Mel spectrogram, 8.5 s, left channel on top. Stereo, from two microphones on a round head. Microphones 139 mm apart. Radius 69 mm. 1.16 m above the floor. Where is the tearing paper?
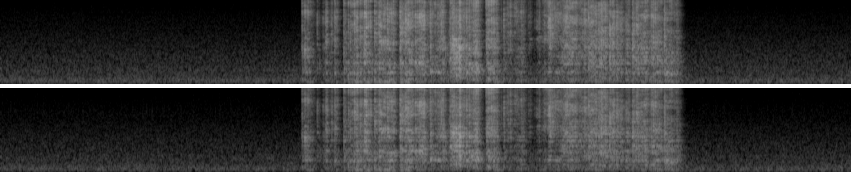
10° left (ahead or behind), 0.5 m.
